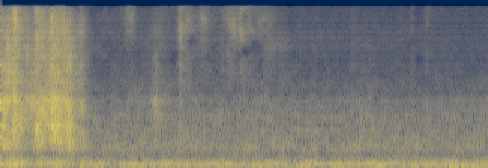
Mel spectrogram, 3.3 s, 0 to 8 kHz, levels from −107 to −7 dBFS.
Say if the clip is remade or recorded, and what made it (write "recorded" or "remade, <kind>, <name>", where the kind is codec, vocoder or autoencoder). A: remade, vocoder, WaveNeXt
